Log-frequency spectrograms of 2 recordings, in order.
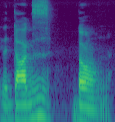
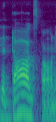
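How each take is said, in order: First: The stress falls on the possessive 's ending. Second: The stress falls on the word dog. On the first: It highlights the possession itself. The speaker calls it wrong. "you can't say the dog's bone to stress that the possession" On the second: It highlights whose bone it is. The speaker calls it right. "have stress on the dog"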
